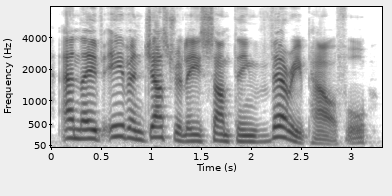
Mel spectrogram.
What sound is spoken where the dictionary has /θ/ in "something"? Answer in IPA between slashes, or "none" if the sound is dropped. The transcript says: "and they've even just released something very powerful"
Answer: /θ/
